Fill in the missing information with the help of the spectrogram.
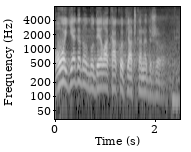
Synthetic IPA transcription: oʋojejed̪anod̪mo̞d̪eːlˠakakoje̞plʎat͡ʂkanad̪r̩ʒaʋam

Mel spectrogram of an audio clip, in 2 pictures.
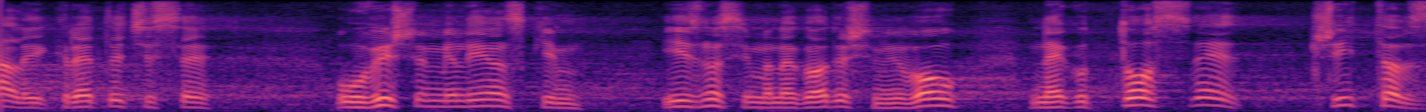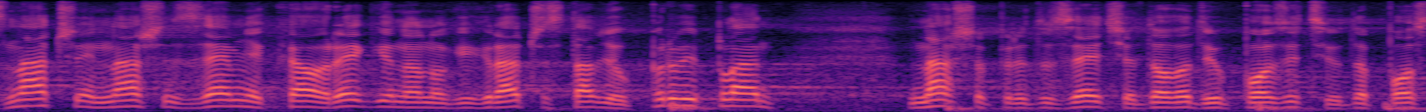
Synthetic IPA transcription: likɾeːt̪at͡ɕese | uʋiʃemilionskim | iznosimanaɡo̞d̪iʃɲemniʋo̞u | neɡot̪o̞ːsʋe | t͡ʂit̪aʋznat͡ʂajnaʃe̞zemʎe̞kʰaoɾeɡio̞nalˠno̞ɡiɡɾaːt͡ʃast̪avʎaupr̩ʋiplˠaːnː | aʃapɾe̞d̪uzeːt͡ɕad̪o̞ʋod̪iupo̞zit̪sijud̪apo

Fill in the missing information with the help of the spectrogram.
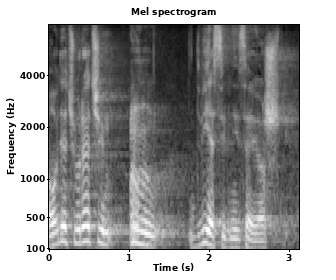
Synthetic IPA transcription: oːʋd̪ʲjet͡ɕuɾe̞t͡ɕi | d̪ʋijesit̪nisejoʃ

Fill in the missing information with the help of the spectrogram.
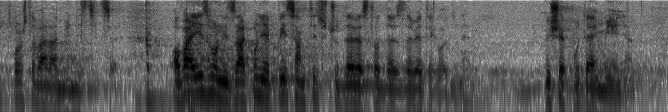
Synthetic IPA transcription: po̞ʃt̪oʋanaminist̪ɾit̪sḛ | o̞ʋajizʋo̞ɾnizaːko̞njepiːsant̪isu̥t͡ɕud̪eʋest̪od̪eʋed̪eʋet̪e̞ɡo̞d̪ine̞̰ | ʋiʃe̞puːt̪ajemjeːɲa̰n

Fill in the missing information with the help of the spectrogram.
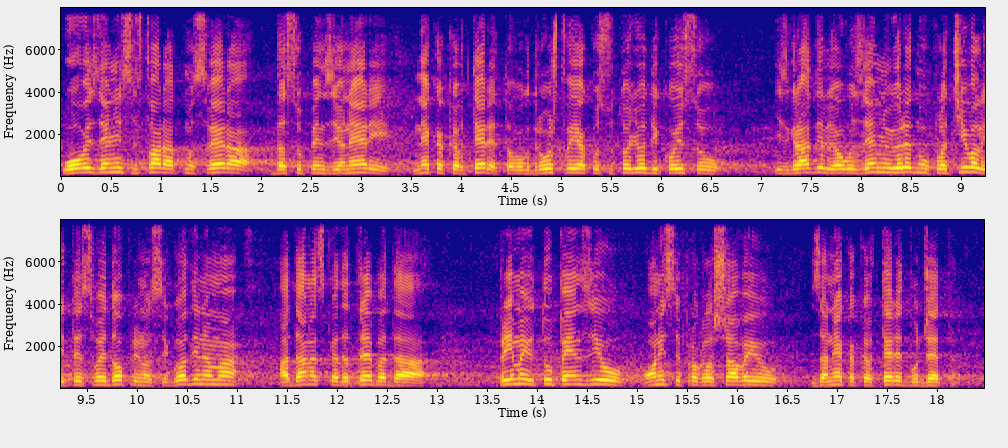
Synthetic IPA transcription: uo̞ʋo̞jzemʎisest̪ʋaːɾaːt̪mo̞sfeːɾad̪asupe̞nzio̞neɾi | ne̞kakaʋt̪e̞ɾet̪o̞ʋo̞ɡd̪ɾuːʃt̪vʋaiako̞sut̪o̞ːʎuːd̪iko̞jisu | izɡɾaːd̪ilio̞ʋuzemʎuiuɾe̞d̪nouplˠat͡ɕiːʋalit̪e̞ːsʋo̞jed̪o̞pɾino̞seɡo̞d̪inamaː | d̪anaskad̪at̪ɾebad̪a | pɾimajut̪uːpe̞nzijuo̞nise̞pɾo̞ɡlˠaʃaːʋaju | zanekakaʋt̪eɾet̪̚bud͡ʒet̪a

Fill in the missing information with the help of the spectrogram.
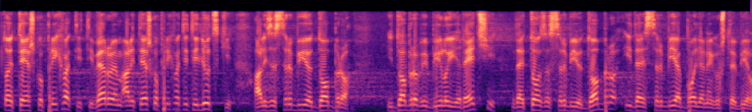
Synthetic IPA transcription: t̪ojet̪e̞ːʃko̞pɾixʋat̪it̪iʋje̞ɾuje̞malit̪e̞ːʃko̞pɾixʋat̪it̪iʎuːt̪skializasr̩bijujed̪o̞bɾo̞ | id̪o̞bɾo̞bibiːlo̞iɾe̞t͡ɕi | d̪ajet̪o̞ːzasr̩bijud̪o̞bɾo̞ʔid̪aje̞sr̩bijabo̞ʎane̞ɡo̞ʃt̪o̞je̞biːla̰

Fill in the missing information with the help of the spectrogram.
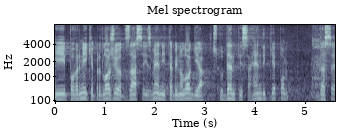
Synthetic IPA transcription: ipo̞ʋeɾniːkje̞pɾe̞d̪lˠo̞ʒio̞d̪ase̞izmeːnit̪e̞ɾmino̞lˠo̞ɡijast̪ud̪e̞nt̪isaɦend̪ikepo̞m | d̪ase̞

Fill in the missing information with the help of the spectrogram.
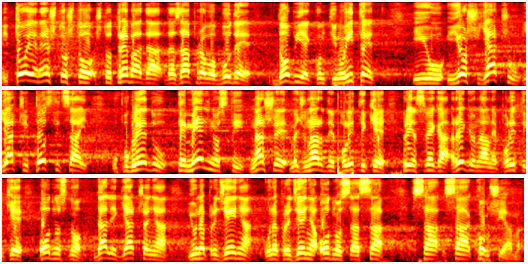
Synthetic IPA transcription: it̪o̞ːje̞ne̞ʃt̪o̞ʃt̪o̞ʃt̪o̞t̪ɾe̞bad̪ad̪azapɾaʋo̞bud̪e̞ | d̪o̞bije̞ko̞nt̪inuit̪et̪ | iujo̞ʃjat͡ʃujat͡ʃipo̞st̪it̪saj | upo̞ɡle̞ːd̪ut̪e̞meʎno̞st̪inaʃe̞med͡ʑunaːɾo̞d̪ne̞po̞lit̪ike̞pɾije̞sʋe̞ɡaɾe̞ɡio̞nalˠne̞po̞lit̪ike̞ | o̞d̪no̞sno̞d̪aʎeɡjat͡ʃaːɲa | iunapɾe̞d͡ʑe̞ːɲa̰unapɾe̞d͡ʑe̞ːɲaʔo̞d̪no̞sasa | sasako̞mʃija̰ma̰

